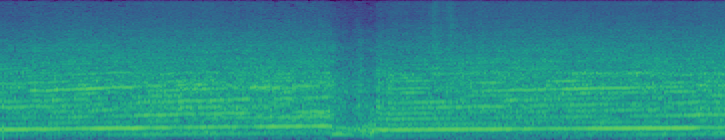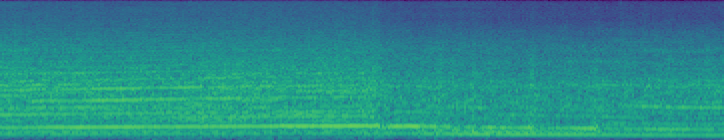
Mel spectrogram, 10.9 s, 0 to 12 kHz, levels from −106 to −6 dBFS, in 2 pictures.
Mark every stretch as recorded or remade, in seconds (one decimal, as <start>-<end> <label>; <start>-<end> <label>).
0.0-1.0 recorded; 1.0-1.7 remade; 1.7-2.9 recorded; 2.9-10.9 remade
